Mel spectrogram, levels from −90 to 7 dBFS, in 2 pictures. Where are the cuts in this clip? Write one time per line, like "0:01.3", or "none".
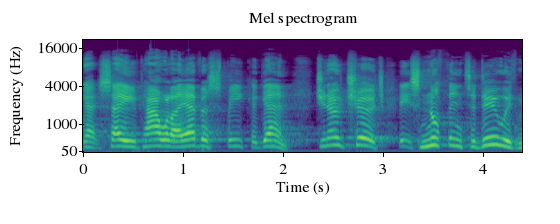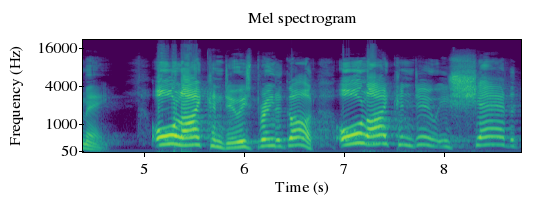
0:06.3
